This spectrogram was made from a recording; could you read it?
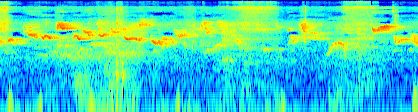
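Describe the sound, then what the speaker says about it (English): Birds chirping outdoors, with bright high tweets and short calls repeating throughout, set against a steady light background hiss and a few soft low thumps. No one speaks. "The birds are pretty excited"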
